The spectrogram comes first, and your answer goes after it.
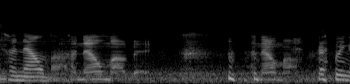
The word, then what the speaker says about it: Hanauma: Kevin keeps saying Hanomu. I do not. You say moo. Hanamu. It's not Hanamu. It's Hanauma. Hanauma Bay. Hanauma. We're having a hard time. Hanauma.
